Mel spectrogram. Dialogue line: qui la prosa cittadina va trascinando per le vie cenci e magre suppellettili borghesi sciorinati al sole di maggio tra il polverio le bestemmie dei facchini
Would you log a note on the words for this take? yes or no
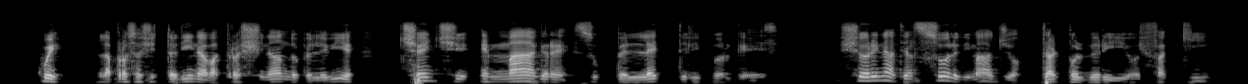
yes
